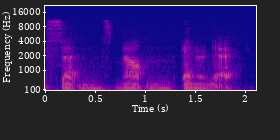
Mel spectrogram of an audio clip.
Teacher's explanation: native speakers use the pronunciation of the glottal T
